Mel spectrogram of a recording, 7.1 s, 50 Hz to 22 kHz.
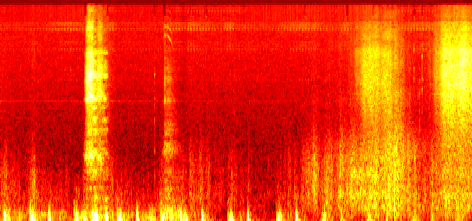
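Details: Steady, soft, low heartbeat thumps in a regular rhythm, with some fabric rustling toward the end; a man's heartbeat recorded with binaural 3Dio ear microphones in a scripted audio drama, his partner lying on him; normal heartbeat.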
